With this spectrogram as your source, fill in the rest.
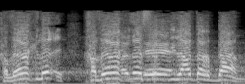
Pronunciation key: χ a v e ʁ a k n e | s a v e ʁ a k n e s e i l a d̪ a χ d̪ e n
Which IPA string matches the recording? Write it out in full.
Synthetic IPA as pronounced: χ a v e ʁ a k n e | χ a v e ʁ a k n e s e i l a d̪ a ʁ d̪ a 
